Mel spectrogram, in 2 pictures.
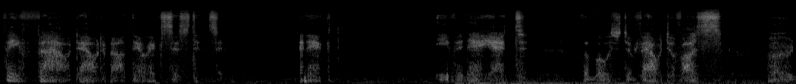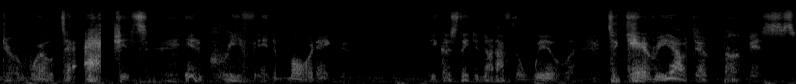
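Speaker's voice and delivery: scratchy, raspy put-on god voice. A god speaks in a mortal's mind during an actual-play game, scratchy false-god voice. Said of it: "you hear that scratchy voice. / you hear that scratchy voice".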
